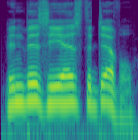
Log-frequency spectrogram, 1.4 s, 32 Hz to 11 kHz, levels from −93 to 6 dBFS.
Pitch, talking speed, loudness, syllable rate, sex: 135 Hz, 215 wpm, -13 LUFS, 5.5 syllables/s, male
